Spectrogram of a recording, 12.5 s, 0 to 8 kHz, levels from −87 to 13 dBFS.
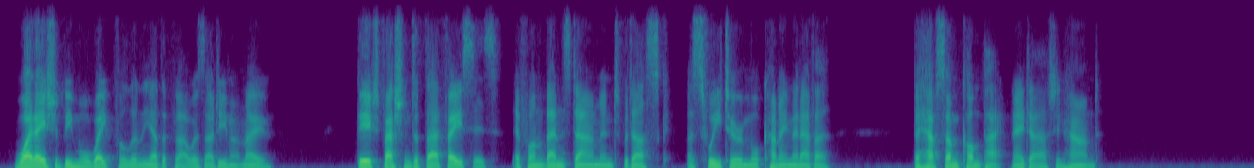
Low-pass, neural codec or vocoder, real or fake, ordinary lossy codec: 7.2 kHz; codec, 16 kHz, 0.5 kbps, FunCodec, trained on LibriTTS, 25 frames a second; fake; Opus, 24 kbps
